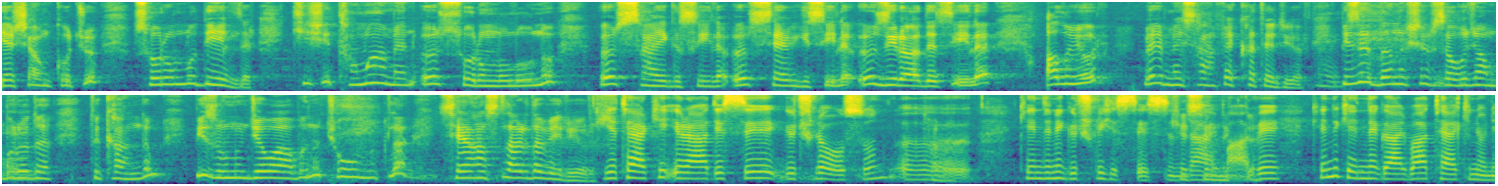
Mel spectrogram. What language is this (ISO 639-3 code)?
tur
